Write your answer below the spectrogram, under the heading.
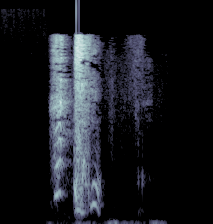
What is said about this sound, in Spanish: De hecho, los perfumes me hacen estornudar.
